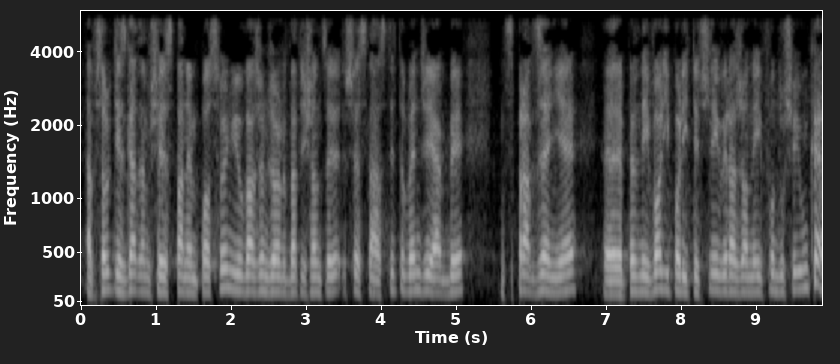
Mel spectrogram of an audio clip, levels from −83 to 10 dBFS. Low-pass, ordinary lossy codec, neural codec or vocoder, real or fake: 5.4 kHz; none; codec, 16 kHz in and 24 kHz out, 1 kbps, XY-Tokenizer; fake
